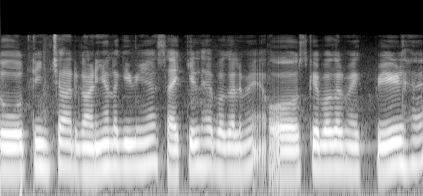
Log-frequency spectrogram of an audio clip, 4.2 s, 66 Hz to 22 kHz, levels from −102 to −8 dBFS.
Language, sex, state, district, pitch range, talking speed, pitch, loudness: Hindi, male, Bihar, Araria, 140-160 Hz, 255 wpm, 150 Hz, -13 LUFS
